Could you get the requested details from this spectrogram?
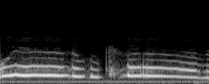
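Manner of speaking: strange, very high-pitched little voice. Retelling a channeling session, imitating a very high-pitched voice. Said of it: "I'll try and do an impression, it won't be very good".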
